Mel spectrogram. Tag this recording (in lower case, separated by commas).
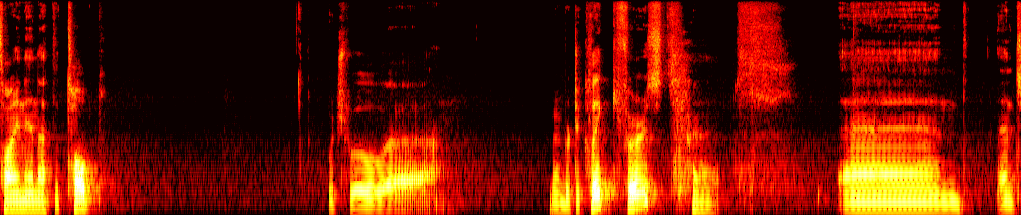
speech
